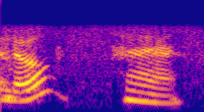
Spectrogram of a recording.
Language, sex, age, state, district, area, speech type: Bengali, female, 18-30, West Bengal, Darjeeling, rural, conversation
